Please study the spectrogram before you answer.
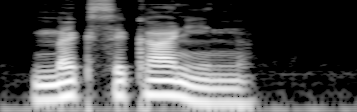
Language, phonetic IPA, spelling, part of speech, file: Polish, [ˌmɛksɨˈkãɲĩn], meksykanin, noun, Pl-meksykanin.ogg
